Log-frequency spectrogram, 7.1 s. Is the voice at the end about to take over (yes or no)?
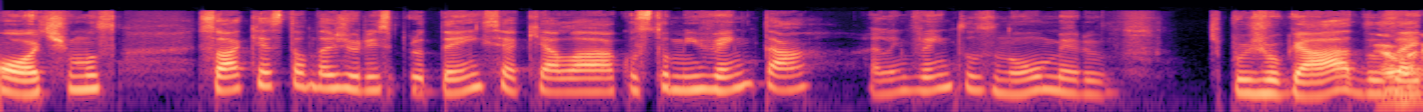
yes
